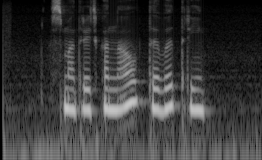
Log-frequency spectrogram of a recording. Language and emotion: Russian, neutral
